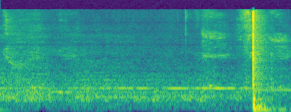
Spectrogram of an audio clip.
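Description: A single sharp knock near the end, the loudest sound, as a toddler plays with a ball on a wooden floor. Before it there is only faint room noise with a thin steady tone.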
